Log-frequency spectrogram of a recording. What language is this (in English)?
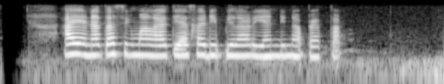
Sundanese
